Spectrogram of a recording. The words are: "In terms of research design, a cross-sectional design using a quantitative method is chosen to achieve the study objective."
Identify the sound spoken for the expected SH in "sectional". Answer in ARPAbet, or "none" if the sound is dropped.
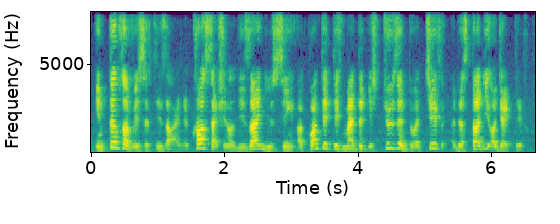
SH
